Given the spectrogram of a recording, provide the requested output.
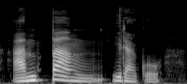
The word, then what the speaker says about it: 안방: 하지만 사랑방과는 다르게 그 집의 안주인이 거처하는 방은 안방이라고 된소리로 발음합니다.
